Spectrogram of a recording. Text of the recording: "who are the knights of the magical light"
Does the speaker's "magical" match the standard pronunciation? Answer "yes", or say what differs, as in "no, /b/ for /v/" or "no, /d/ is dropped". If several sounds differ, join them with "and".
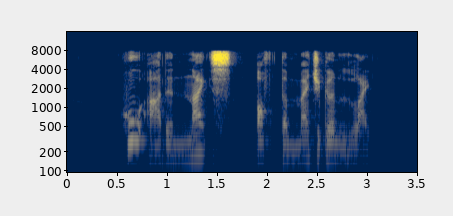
no, /n/ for /l/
